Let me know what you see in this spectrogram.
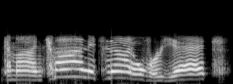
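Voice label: round losing, swat female; Counter Strike Model Pack; CS:GO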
